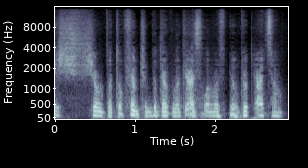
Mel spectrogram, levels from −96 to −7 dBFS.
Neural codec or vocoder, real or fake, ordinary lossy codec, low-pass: codec, 44.1 kHz, 0.9 kbps, DAC; fake; AAC, 48 kbps; 14.4 kHz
